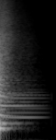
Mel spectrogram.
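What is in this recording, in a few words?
Snare, Roland; Real Snrs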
